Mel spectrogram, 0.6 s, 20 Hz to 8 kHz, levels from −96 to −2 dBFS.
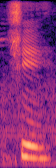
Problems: background sounds at intervals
